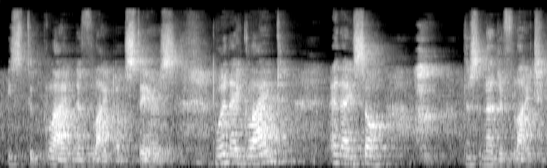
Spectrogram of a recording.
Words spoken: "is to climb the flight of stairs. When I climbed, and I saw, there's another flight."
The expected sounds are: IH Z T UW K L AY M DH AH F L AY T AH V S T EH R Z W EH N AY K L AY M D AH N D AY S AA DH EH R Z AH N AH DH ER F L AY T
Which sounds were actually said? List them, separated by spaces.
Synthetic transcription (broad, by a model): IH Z T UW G L AY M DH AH F L AY T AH P S T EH R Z W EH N AY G L AY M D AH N AY S AA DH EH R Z AH N AH DH ER F L AY T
